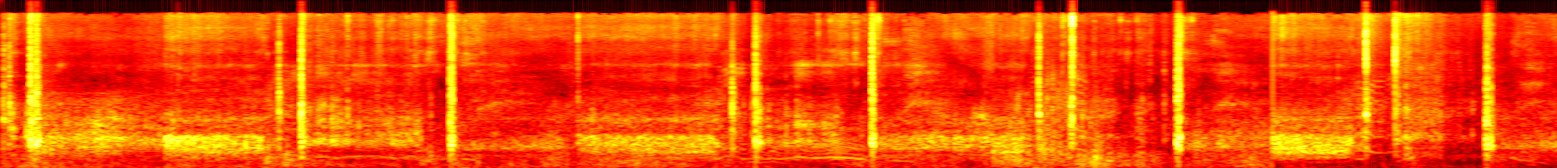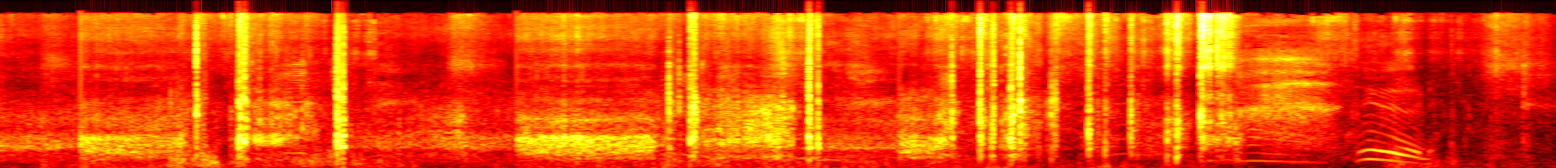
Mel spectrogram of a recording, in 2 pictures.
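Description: Skateboard wheels rolling on concrete in repeated runs, picked up close by a wireless mic worn by the skater. The rolling is broken by many sharp clacks of the tail popping, the board landing and hitting a concrete ledge during grind and slide attempts. A burst of clattering impacts near the end is a fall, with the board knocked away.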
